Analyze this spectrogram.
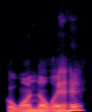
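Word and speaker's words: Kawennáhere: So how you say Devery's name, according to how he sounded out for me, is Gowanalehe? No, the Gowanalehe. Even though it starts with a K.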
